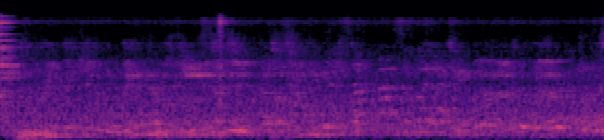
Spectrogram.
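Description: Milk pours softly into a cup.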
